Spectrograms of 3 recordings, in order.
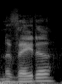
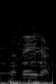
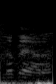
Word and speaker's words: Nevada: Uh out of Nevada, Missouri. They pronounce it Nevada. Nevada, not Nevada.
